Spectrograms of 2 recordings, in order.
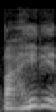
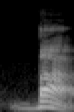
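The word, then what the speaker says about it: باء: এরপরে বা ভুল উচ্চারণ, বা ভুল উচ্চারণ, সঠিক উচ্চারণ হচ্ছে দুই ঠোঁটের ভেজা অংশ মিলিত করে বা বলতে হবে, বা, বা সঠিক উচ্চারণ।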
